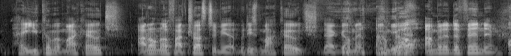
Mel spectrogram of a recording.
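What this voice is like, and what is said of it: Put-on regional accent. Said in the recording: “I wasn't as insulting in my accent as you were.”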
